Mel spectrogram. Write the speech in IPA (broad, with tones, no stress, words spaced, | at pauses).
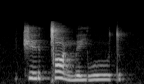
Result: t͡ʃe˦rǀɑ˦˨ŋ͡me˨j wuː˨t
